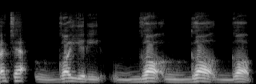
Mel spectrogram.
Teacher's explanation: Makhrajnya ghain tapi dengan sifat syiddah. Ghairi itu salah juga.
